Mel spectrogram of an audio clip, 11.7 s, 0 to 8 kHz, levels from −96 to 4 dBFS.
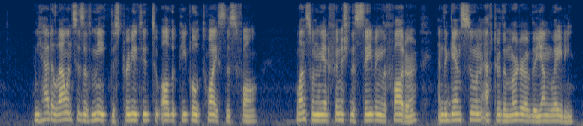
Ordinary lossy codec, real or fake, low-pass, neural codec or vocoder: Opus, 64 kbps; fake; 7.2 kHz; codec, 16 kHz, 4 kbps, FunCodec, trained on Chinese and English, 50 frames a second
